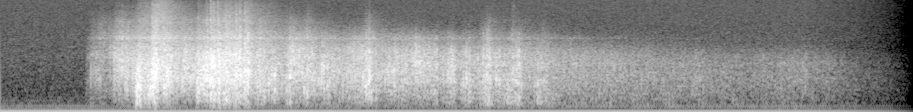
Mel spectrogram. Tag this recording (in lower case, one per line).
thunder
thunderstorm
